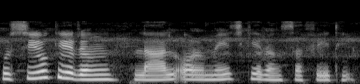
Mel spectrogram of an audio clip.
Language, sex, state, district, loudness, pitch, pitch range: Hindi, female, Assam, Hailakandi, -17 LUFS, 225 Hz, 210-250 Hz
